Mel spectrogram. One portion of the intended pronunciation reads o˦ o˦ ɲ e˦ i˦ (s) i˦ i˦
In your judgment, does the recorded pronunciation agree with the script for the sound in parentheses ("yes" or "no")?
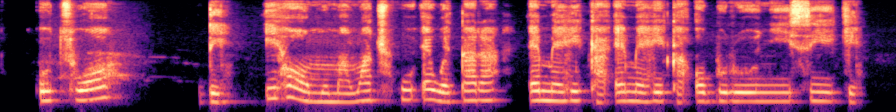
yes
